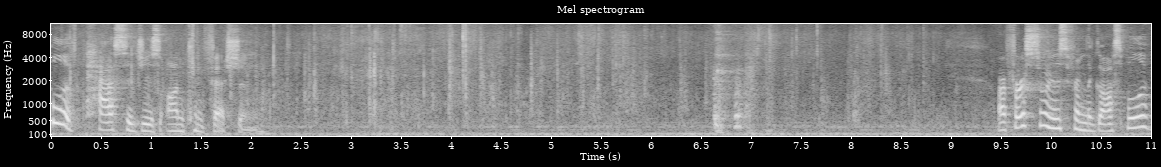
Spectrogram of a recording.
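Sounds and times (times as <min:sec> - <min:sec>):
paper rustling: 0:00.0 - 0:09.4
low room hum: 0:00.0 - 0:11.0.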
